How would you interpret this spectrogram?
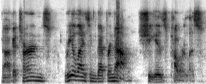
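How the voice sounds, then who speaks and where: A man's voice: mid-range voice, lively intonation, a little slow, pushed and bright. A man reading scripted narration for a radio play as its narrator.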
